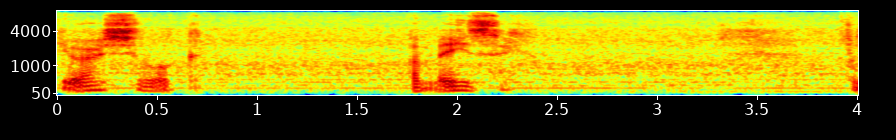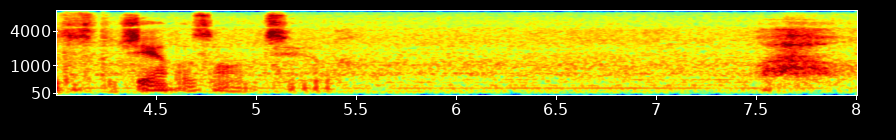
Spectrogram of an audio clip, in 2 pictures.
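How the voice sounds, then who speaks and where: A man playing a smitten, shy red dragon boyfriend in an ASMR roleplay, speaking in a halting, tender way. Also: lowish voice, gravelly, heavily acted. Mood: flustered. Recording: steady background hiss or room hum.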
